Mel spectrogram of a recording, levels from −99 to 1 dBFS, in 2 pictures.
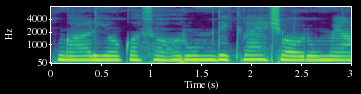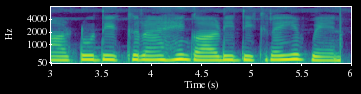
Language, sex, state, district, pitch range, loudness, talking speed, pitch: Hindi, female, Bihar, Lakhisarai, 205-220 Hz, -13 LUFS, 180 wpm, 215 Hz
